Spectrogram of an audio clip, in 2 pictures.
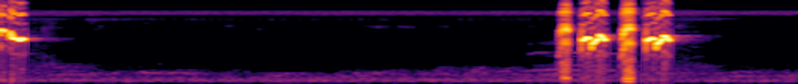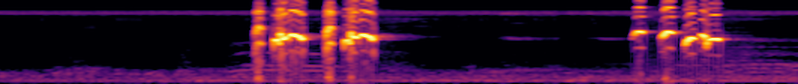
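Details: Kutilang, the sooty-headed bulbul, singing a lure song to draw other bulbuls into singing: short bubbly phrases of three or four sharp squeaky notes with slurred whistled ends, repeated every three seconds or so, over a steady high hiss.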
